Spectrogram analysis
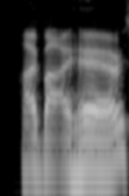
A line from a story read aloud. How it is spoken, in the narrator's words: said Madame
